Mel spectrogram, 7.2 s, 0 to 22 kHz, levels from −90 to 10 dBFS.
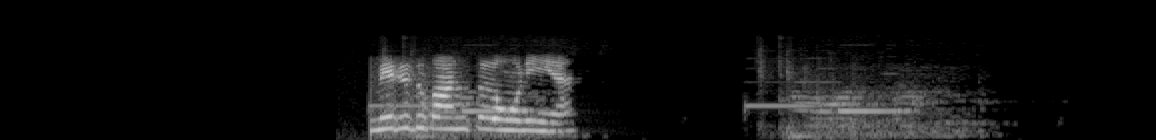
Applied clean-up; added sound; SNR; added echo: classical method spectral subtraction.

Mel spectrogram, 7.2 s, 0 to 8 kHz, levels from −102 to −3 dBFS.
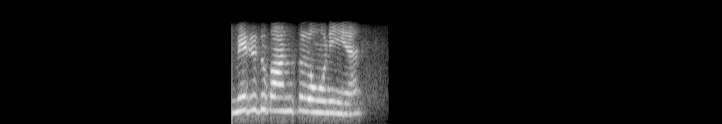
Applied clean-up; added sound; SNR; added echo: none; none; none; none.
